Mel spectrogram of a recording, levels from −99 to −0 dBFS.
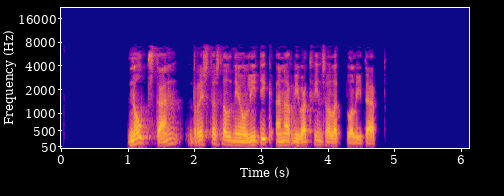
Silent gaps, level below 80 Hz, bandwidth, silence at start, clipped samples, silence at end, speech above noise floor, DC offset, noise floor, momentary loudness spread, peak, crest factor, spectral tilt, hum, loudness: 4.22-4.28 s; -58 dBFS; 7.4 kHz; 1 s; under 0.1%; 1.4 s; over 72 dB; under 0.1%; under -90 dBFS; 5 LU; -2 dBFS; 18 dB; -6.5 dB/octave; none; -19 LUFS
